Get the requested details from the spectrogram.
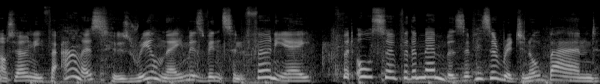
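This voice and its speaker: Over music in the background, a woman speaks at medium pitch and a moderate pace with very wide pitch swings and very even loudness. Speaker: entertainment news narrator. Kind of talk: TV news narration.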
